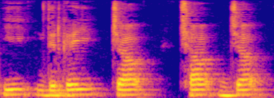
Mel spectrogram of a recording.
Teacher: तालु का अगर हम बात करें तो ई, दीर्घई, च, छ, ज, ये सब तालु से उच्चारण होने वाले हैं।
